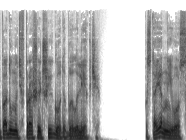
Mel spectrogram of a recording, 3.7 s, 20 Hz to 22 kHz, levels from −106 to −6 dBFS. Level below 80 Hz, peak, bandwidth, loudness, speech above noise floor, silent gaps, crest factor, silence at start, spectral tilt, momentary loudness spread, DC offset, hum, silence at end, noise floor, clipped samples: -36 dBFS; -4 dBFS; 16.5 kHz; -21 LUFS; 55 dB; 2.56-2.87 s; 18 dB; 0 s; -6 dB/octave; 11 LU; under 0.1%; none; 0 s; -75 dBFS; under 0.1%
